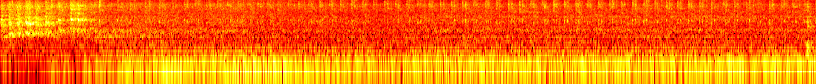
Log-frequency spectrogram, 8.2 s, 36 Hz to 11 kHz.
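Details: 1986 Honda GL1200 Interstate Goldwing at about 59,783 miles, started part-warm (ridden earlier) with no choke: catches within a second, then settles to a steady, even low idle with no misses or knocks; healthy start and idle.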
